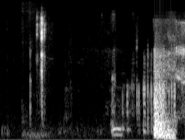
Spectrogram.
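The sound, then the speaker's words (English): A Band-Aid wrapper is handled: a few soft crinkles and clicks, then a loud, sustained tearing rip of paper as it is pulled open. “I am also opening a Band-Aid.”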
